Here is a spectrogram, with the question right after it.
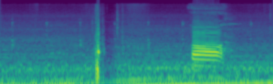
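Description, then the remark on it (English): A car engine rumbles steadily in traffic during a near-miss in which a driver almost hits the car in front, with a brief sharp knock partway through, followed by a short, blaring horn-like honk before the low drone carries on. “This lady almost killed these people in this car in front of me.”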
